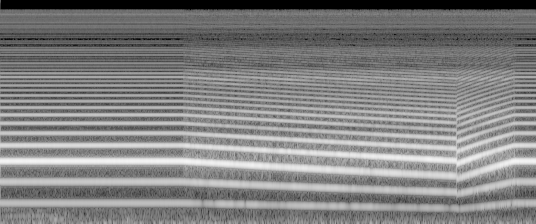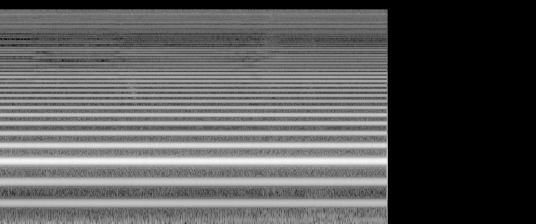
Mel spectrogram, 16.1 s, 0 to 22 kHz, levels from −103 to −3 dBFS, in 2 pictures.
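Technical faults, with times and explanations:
13.85 to 16.08 s, audio dropout to silence. The sound cuts off abruptly at 13.85 s and never returns. The last 2.24 s to the end of the clip are silent. No room tone or noise floor remains. The signal likely stopped reaching the recorder, through a lost connection or a mute, while recording carried on and wrote silence. Whatever sound occurred in that stretch is gone.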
